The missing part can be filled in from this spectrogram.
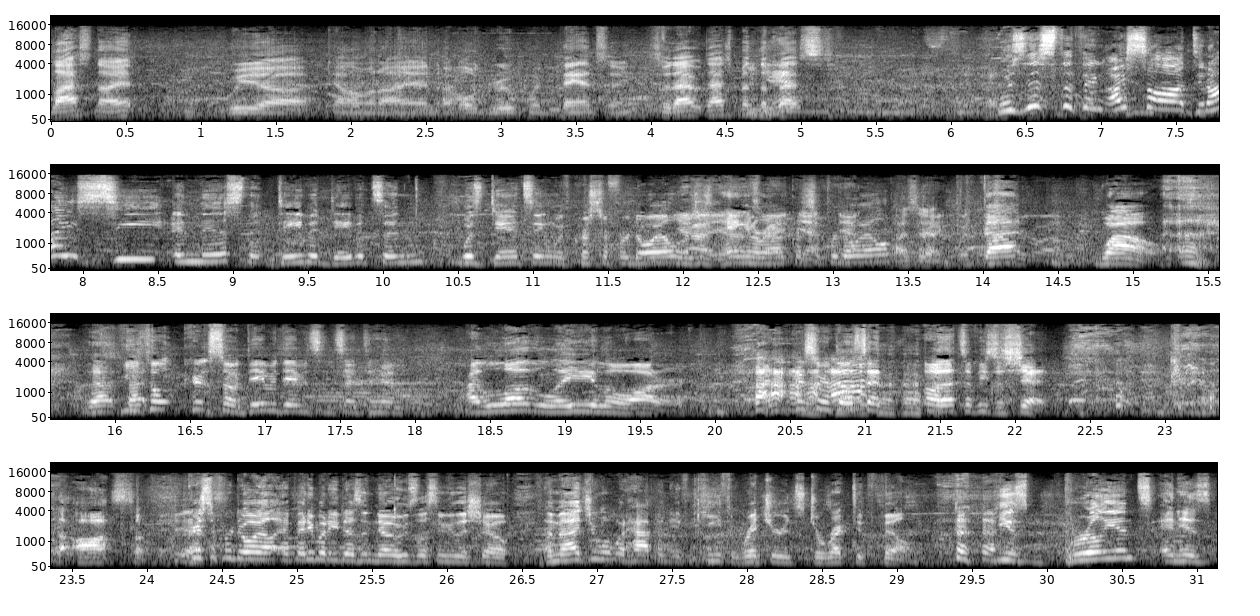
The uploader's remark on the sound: I’ve wanted to record some of what goes down at our pub nights here in Toronto. While I couldn’t possibly capture the boisterousness, animation, and pure volume that takes place at those tables, I think this captures the spirit of what goes on…moving about the room, talking to different people, and overall just catching up.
